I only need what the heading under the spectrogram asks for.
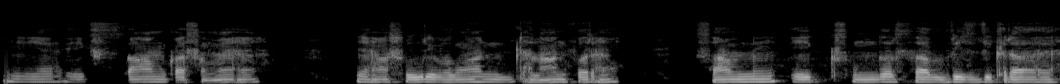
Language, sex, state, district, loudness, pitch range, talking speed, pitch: Hindi, male, Uttar Pradesh, Gorakhpur, -29 LUFS, 110-120 Hz, 105 wpm, 115 Hz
